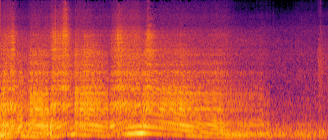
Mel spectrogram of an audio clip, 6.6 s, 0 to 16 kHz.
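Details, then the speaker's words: 2008 Toyota Yaris E manual: revs rise and fall smoothly with a slightly raspy exhaust note; the engine still sounds crisp, but a small leak in the muffler body is suspected. "Suaranya masih garing. Tapi memang kayak sepertinya ada sedikit kebocoran di perut knalpot."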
